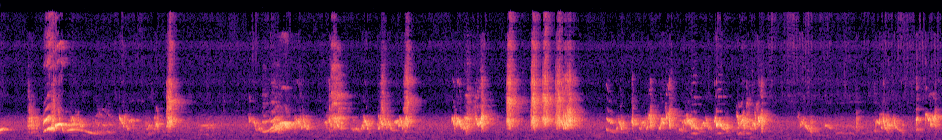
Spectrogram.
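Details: Cockatiel whistling indoors: a curling whistle at the start, then phrases of rapid chirpy warbling separated by short pauses, with bright harsh bursts in the middle.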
